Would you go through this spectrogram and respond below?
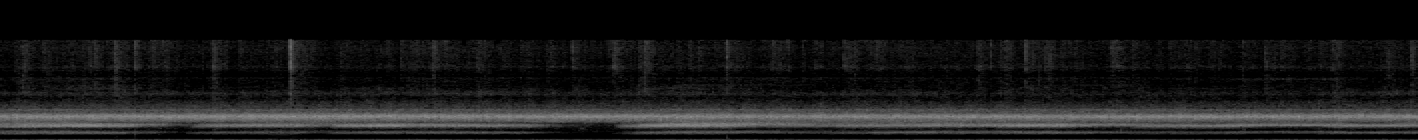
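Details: Frogs calling in rain: a massed chorus of thousands holds steady high buzzing tones that shift and dip briefly around the middle, with rain hissing and rumbling low underneath throughout.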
